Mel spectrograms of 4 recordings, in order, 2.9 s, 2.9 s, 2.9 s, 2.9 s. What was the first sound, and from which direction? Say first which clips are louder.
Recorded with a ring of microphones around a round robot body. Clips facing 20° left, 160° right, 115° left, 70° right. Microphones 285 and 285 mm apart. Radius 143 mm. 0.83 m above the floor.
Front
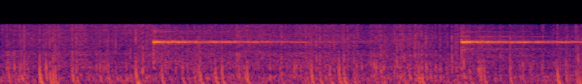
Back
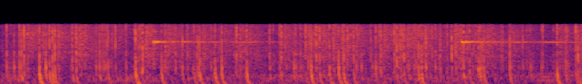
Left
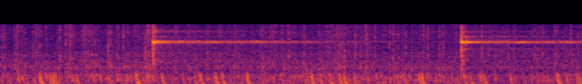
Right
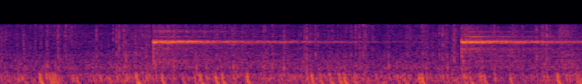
A clink: back 3 dB, right 1 dB; 140° left.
